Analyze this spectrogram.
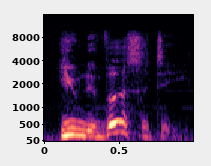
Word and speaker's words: university: With university, when we say the word, we pronounce it with a y as the first letter.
